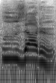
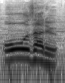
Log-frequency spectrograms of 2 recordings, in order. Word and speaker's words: Ōzaru: And pay attention, it's not pronounced Uzaru, it's Ozaru.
